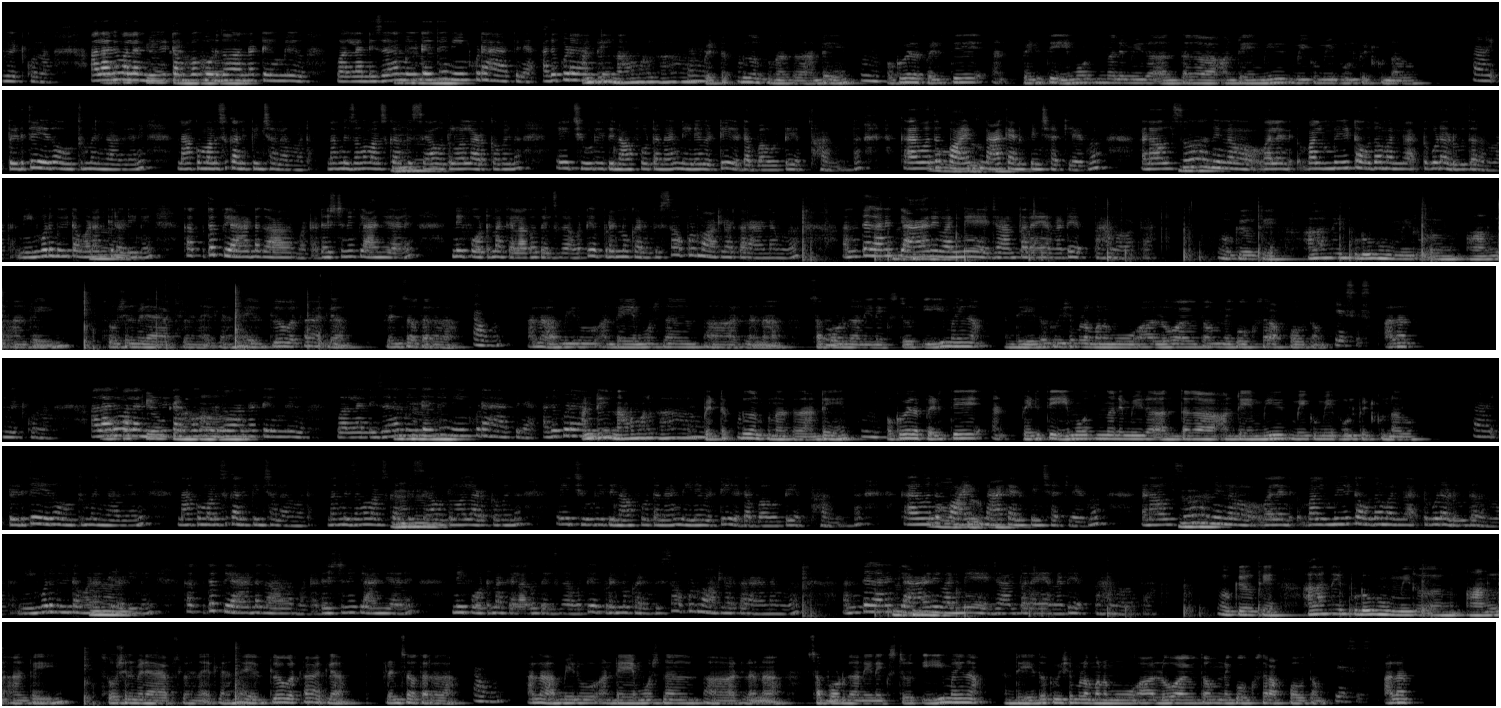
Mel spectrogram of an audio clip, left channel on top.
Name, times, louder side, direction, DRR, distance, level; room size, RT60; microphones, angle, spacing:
voice 1, 0.0-6.1 6.9-7.1 8.6-8.8 14.7-41.5 49.6-49.9 53.1-53.3 58.2-58.6, left 2 dB, 70° left, 0.8 m, -38 dB
voice 2, 1.0-2.5 3.9-4.7 5.8-14.3 18.9-19.4 24.2-25.2 26.7-27.2 30.8-31.3 38.8-39.5 42.1-45.6 45.9-49.6 50.2-58.2 58.7-59.0, right 3 dB, 70° right, 0.6 m, -36 dB
sound 1, 37.3-39.9 40.1-42.2 42.4-42.9 43.3-45.3 45.6-46.1 46.4-46.9 47.1-48.4, left 4 dB, 35° left, 0.3 m, -48 dB
4.2 x 2.4 x 2.9 m
head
